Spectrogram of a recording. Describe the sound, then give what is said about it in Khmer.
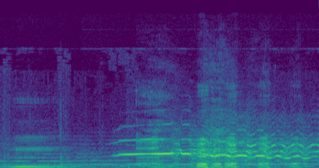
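A horse neighs loudly in a high, wavering whinny that climbs into a shrill, drawn-out cry. “នេះជាសេះល្អ”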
